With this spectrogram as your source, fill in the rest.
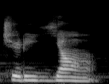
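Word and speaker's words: चिड़ियाँ: For plural, it will be chidiyan. Right? The ya sound then becomes nasal for plural.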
